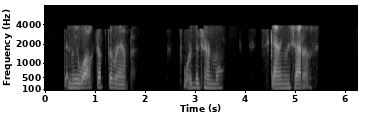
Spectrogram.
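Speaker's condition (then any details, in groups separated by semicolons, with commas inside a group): Cerebral palsy; voice improved over last year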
